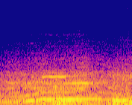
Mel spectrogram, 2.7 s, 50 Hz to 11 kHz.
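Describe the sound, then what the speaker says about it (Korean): Inside the cabin of a Mercedes-Benz GLB 250 4Matic under hard acceleration, the engine drones with a steadily rising, moderately loud pitch over tire and road hum. "이런 좀 엔진 사운드가 들어오는 게 있다"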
